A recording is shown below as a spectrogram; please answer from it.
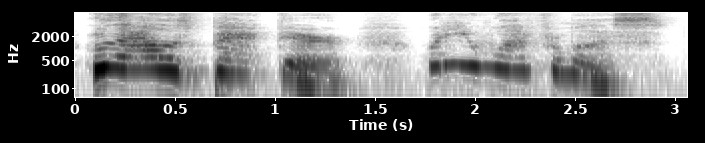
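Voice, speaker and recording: Man doing a bound captive husband, desperate, shouting, strained high voice. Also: huge pitch swings, normal speed, heavily acted. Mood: anguished shouting. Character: anguished captive husband, tied to chair.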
